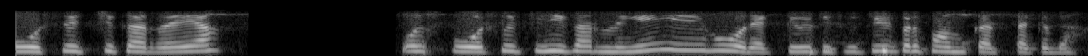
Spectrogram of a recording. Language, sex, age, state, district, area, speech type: Punjabi, female, 30-45, Punjab, Kapurthala, rural, conversation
